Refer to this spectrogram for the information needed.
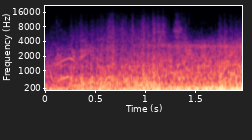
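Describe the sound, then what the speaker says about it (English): Stuka Kanonenvogel dive bomber firing its 37mm cannons at armor in Company of Heroes 2, a dense rumble of gunfire and battle noise running steadily throughout under faint commentary. "Stuka Kanonenvogel there flying through, doing some damage here to old mate's armor with their 37mm cannons"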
